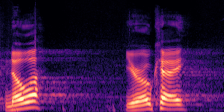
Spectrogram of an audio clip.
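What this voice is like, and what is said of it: Firm dad voice. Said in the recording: “I'll use my dad voice”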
